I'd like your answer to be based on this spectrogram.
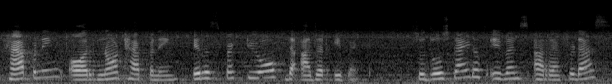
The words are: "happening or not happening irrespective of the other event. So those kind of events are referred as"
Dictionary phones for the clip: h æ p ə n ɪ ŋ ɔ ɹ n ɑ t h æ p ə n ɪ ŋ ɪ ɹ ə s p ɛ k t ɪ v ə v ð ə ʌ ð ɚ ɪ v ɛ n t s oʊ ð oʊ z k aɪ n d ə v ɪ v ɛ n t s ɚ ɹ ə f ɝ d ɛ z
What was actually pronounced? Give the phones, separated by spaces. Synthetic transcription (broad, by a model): h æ p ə n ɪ ŋ ɔ ɹ n ɑ t h æ p ə n ɪ ŋ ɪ ɹ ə s p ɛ k t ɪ ə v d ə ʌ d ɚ ɪ v ɛ n t s oʊ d oʊ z k aɪ n d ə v ɪ v ɛ n t s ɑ ɹ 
